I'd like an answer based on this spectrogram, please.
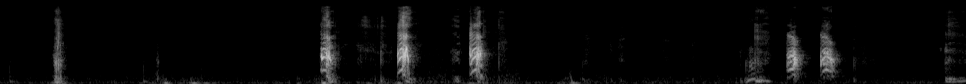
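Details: Several Maltese dogs barking together at full force: sharp, harsh single barks in scattered bursts, a lone bark, then a rapid cluster of three, and later a closely spaced pair, with quiet gaps between.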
